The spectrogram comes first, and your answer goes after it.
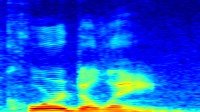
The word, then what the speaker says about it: Coeur d'Alene: Sean says it's pronounced Coeur d'Alene.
